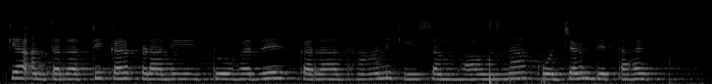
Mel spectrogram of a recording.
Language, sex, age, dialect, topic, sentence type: Hindi, female, 18-24, Awadhi Bundeli, banking, statement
